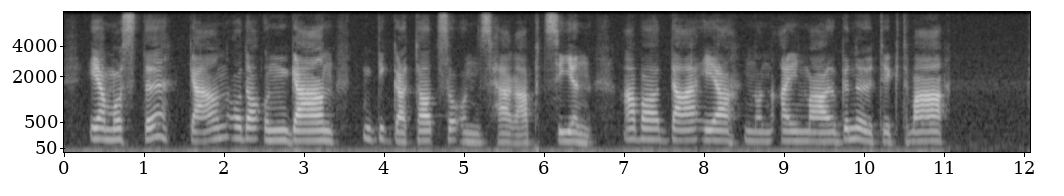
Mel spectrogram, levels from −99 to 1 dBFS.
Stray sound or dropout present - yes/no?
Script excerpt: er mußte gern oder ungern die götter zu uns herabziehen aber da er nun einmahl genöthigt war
no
